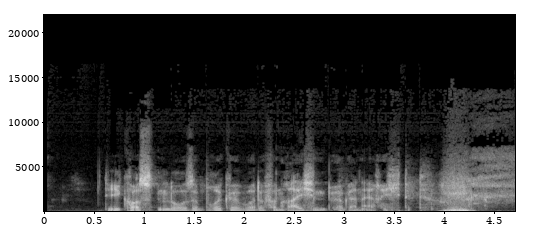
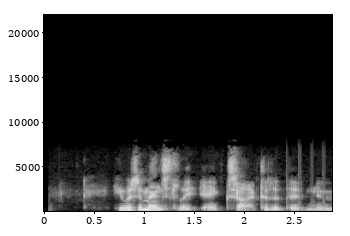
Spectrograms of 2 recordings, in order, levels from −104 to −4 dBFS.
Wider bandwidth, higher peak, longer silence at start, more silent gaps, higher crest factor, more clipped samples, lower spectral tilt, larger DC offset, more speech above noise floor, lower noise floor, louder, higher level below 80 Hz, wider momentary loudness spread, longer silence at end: first, 13.5 kHz vs 7.4 kHz; second, -10 dBFS vs -4 dBFS; first, 0.6 s vs 0.4 s; neither; about the same, 22 dB vs 18 dB; neither; about the same, -4.5 dB/octave vs -3.5 dB/octave; neither; first, 37 dB vs 24 dB; first, -67 dBFS vs -45 dBFS; second, -29 LUFS vs -20 LUFS; first, -42 dBFS vs -58 dBFS; first, 13 LU vs 9 LU; about the same, 0 s vs 0 s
